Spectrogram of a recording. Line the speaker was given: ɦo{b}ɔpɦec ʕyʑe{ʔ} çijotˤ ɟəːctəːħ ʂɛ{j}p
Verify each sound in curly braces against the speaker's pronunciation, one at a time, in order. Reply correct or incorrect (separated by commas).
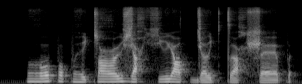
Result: incorrect, incorrect, incorrect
